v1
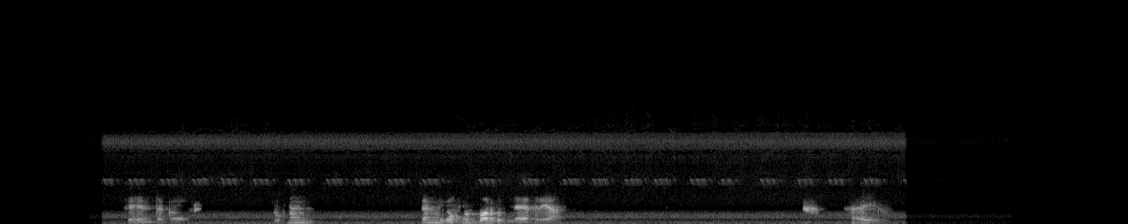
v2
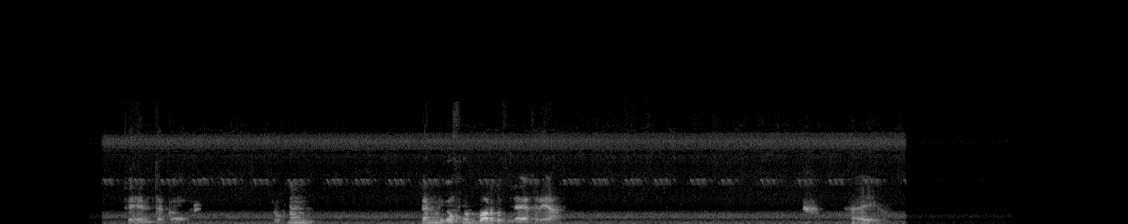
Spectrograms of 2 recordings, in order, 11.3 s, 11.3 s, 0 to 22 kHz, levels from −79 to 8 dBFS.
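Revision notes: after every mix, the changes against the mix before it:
speech: remove low-pass with resonance 1,600 Hz, resonance Q 2.1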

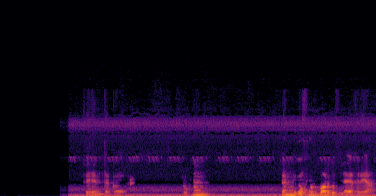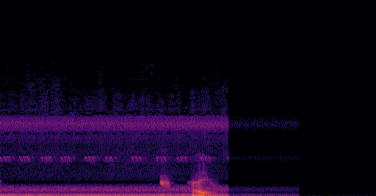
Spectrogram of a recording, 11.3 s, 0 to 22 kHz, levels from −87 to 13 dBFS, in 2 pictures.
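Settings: master: remove meter weighting curve A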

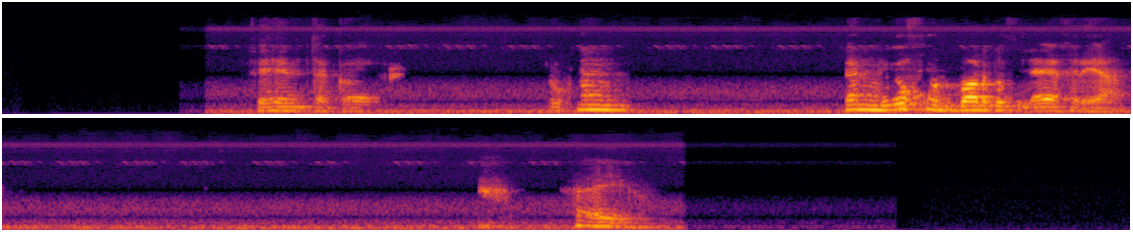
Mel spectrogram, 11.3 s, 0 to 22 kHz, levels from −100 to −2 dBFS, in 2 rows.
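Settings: background −6.5 dB

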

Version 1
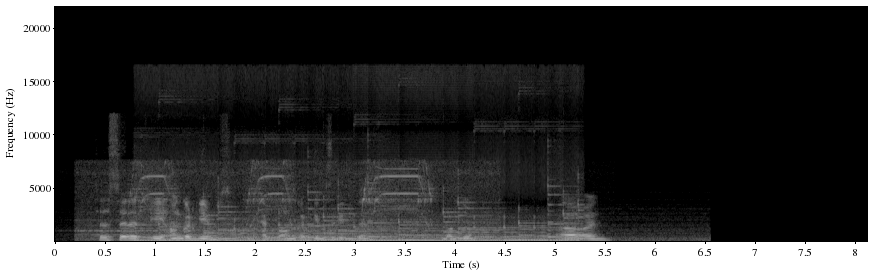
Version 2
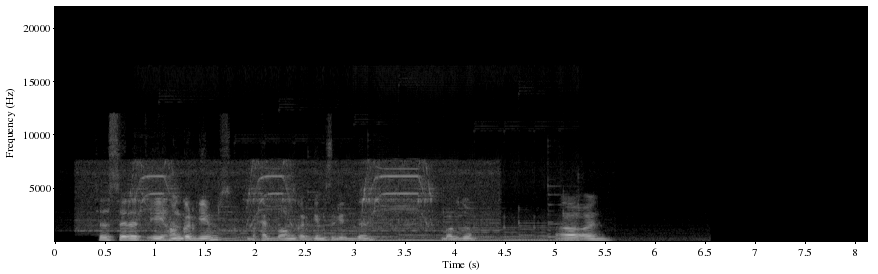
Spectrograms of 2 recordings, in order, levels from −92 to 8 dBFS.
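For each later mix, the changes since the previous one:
first sound: add high-pass filter 1,100 Hz 24 dB per octave
second sound −11.5 dB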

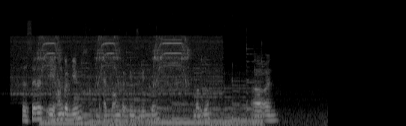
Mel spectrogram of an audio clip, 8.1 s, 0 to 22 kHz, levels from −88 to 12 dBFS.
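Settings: speech −7.5 dB
master: add low-shelf EQ 72 Hz +9.5 dB

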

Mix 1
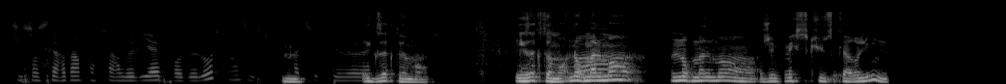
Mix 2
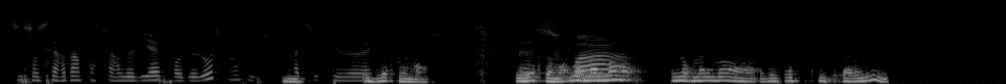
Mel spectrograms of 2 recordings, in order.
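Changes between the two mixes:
second voice: add transistor ladder low-pass 780 Hz, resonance 65%
master: add low-shelf EQ 250 Hz +11.5 dB

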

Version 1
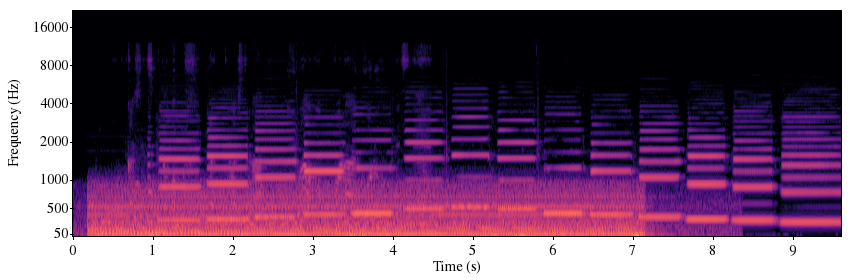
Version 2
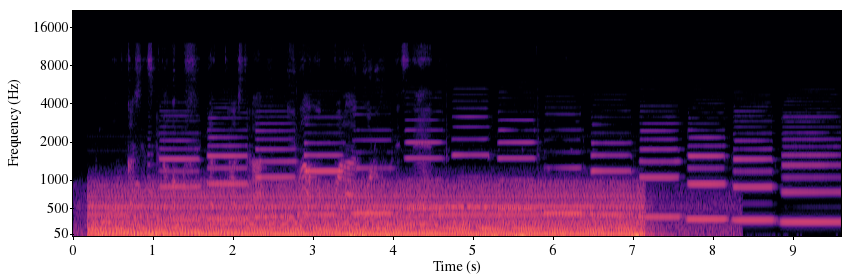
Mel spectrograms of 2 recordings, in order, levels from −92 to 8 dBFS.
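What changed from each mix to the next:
second sound −7.5 dB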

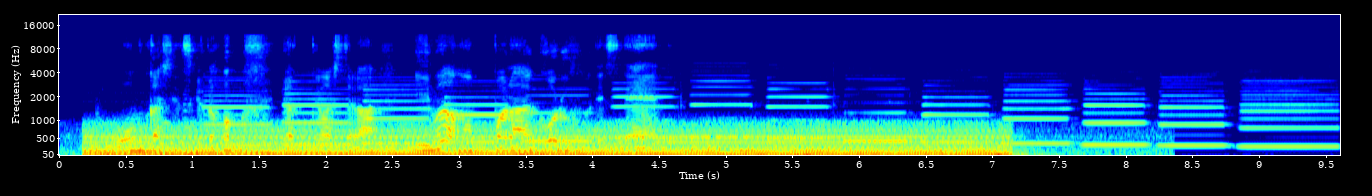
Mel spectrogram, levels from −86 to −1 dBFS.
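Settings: speech +11.0 dB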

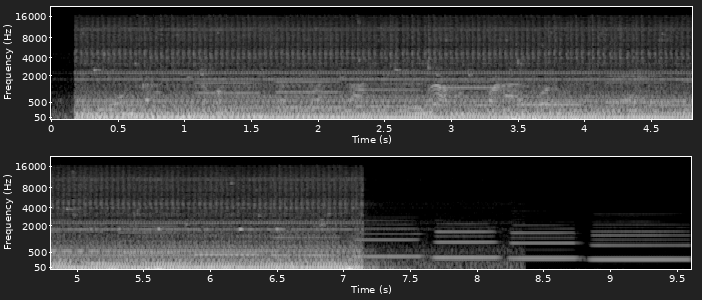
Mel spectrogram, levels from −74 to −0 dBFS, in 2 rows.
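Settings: speech −5.0 dB
first sound: remove elliptic low-pass filter 900 Hz, stop band 40 dB

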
